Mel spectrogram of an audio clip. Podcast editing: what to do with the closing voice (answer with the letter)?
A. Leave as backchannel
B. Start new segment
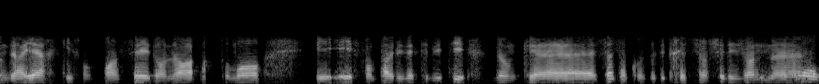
B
